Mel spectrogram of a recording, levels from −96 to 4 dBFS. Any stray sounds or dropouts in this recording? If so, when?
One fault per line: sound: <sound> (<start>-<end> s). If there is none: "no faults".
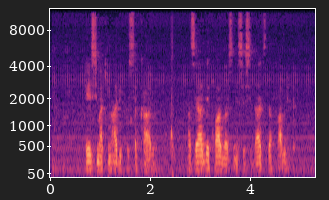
sound: whoosh (2.4-2.5 s)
